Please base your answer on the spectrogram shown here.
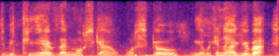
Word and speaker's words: Moscow: Yeah, we can argue about See, the way Americans pronounce Moscow. The word ends with C O W, so they say cow, but we have that scup. So, it's mo and then O.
